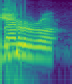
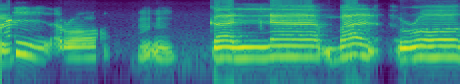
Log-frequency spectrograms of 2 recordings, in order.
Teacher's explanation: Bal lam tu dia jelaskan dia punya makhraj dia. Kalla bal ra kita tak masuk ke tak idghamkan kepada ra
